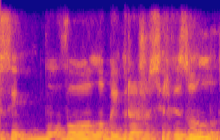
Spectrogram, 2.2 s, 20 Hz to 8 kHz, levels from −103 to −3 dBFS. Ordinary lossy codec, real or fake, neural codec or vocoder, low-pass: Opus, 64 kbps; real; none; 7.2 kHz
